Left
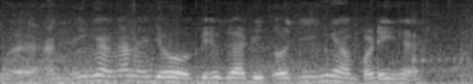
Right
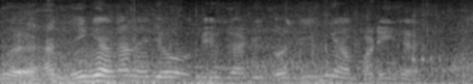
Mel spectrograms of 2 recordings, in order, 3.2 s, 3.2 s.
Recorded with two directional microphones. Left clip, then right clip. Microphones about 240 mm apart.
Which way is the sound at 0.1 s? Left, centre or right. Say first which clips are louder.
Right 3 dB; centre.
